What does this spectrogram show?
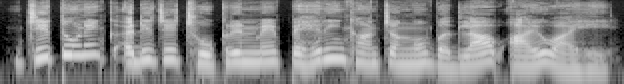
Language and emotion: Sindhi, neutral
